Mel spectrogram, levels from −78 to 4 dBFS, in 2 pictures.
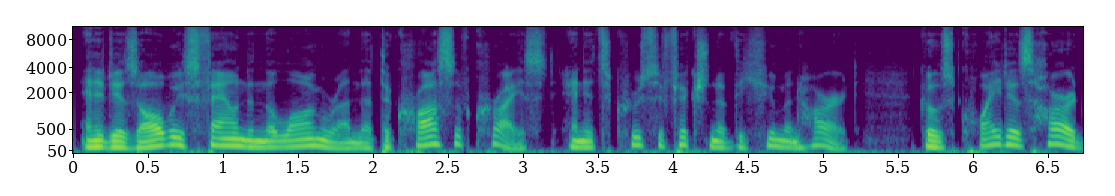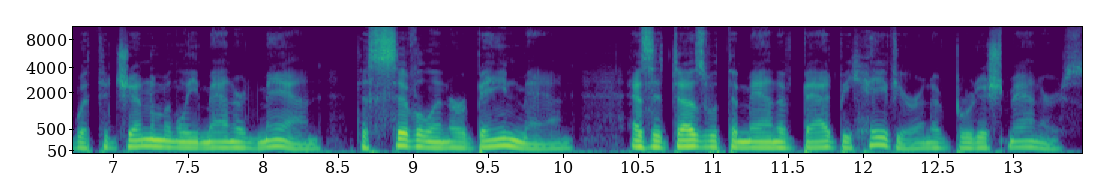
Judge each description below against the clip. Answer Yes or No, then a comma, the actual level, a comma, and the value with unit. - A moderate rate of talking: No, fast, 215 wpm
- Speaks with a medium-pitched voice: No, low, 110 Hz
